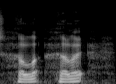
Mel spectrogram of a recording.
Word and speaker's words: Hallel: The word praised in the Hebrew means hallel. Hale, how, how do you say those in the Psalms? That H A L L E L. Hallel. Hallel. Okay.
